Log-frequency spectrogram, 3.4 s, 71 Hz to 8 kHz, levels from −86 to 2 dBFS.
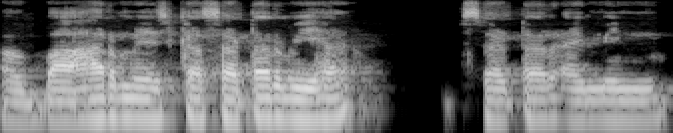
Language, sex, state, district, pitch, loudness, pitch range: Hindi, male, Uttar Pradesh, Ghazipur, 115 Hz, -15 LUFS, 115-120 Hz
